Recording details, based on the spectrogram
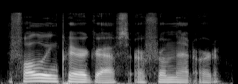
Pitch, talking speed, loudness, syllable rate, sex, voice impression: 115 Hz, 175 wpm, -16 LUFS, 6.6 syllables/s, male, masculine, adult-like, slightly thick, tensed, slightly dark, soft, clear, fluent, intellectual, calm, reassuring, wild, modest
